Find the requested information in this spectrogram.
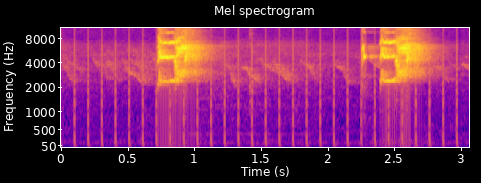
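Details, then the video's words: Lovebird calling to provoke rival lovebirds: two sharp, shrill, high-pitched screeches roughly 1.5 seconds apart, with a constant rapid ticking beat between and beneath them. "LOVEBIRD APAPUN BAKAL EMOSI DENGAR SUARA INI⁉️"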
